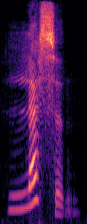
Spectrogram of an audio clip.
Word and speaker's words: lesson: a silent l then lesson lesson has silent t wessel silent l paul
